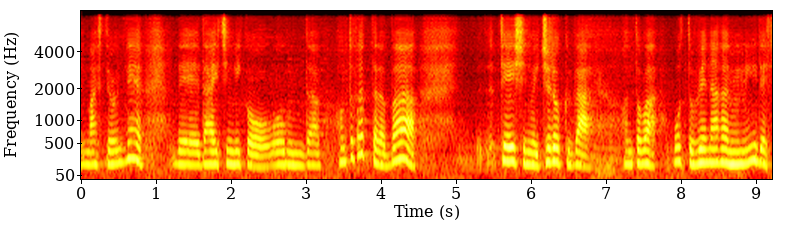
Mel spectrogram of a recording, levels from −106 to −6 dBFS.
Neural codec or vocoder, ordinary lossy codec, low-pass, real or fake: codec, 16 kHz, 0.3 kbps, FocalCodec; none; 7.2 kHz; fake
